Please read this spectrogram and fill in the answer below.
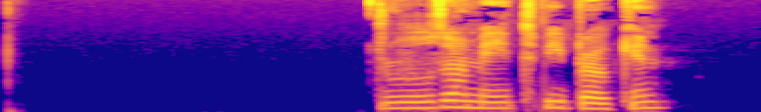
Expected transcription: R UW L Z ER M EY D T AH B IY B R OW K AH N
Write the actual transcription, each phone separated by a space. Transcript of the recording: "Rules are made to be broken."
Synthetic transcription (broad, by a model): R UW L Z ER M EY D T AH B IY B R OW K AH N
